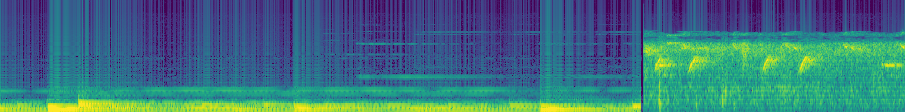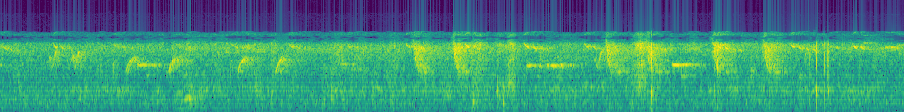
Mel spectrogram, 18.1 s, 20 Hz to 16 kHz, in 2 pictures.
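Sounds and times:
small birds chirping: 6.4 - 18.0
steady background hiss: 6.5 - 18.0.

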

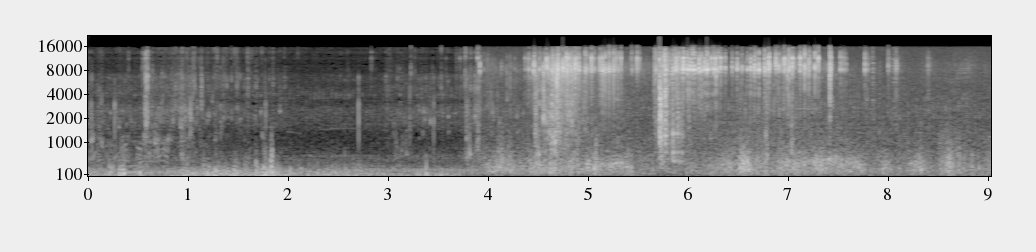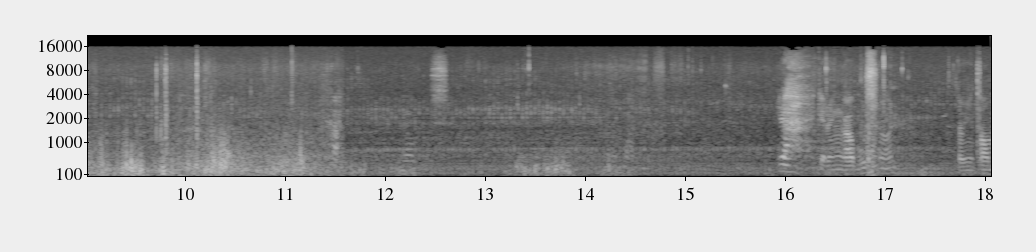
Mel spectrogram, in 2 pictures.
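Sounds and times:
wind on microphone: 0.0 - 5.7
water splashing: 3.8 - 6.6.

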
